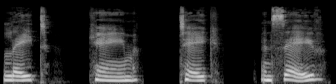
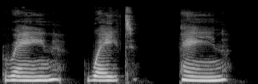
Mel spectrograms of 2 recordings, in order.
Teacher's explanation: the lips are not rounded and they are relaxed and the tongue is tense moving from mid-high position to high position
